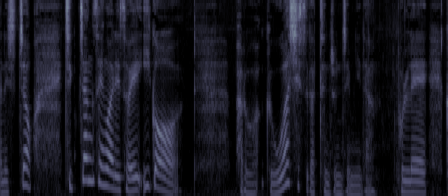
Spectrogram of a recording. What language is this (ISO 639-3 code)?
kor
